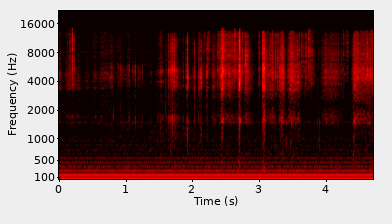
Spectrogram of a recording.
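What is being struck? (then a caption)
Leather maraca with wooden handle. A black stitched leather maraca with a wooden handle, hollow and filled, is scratched with fingernails and lightly shaken. Quiet, dry scratchy rustles come in irregular bursts, with a few sharper bright ticks. A steady low hum runs underneath throughout.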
